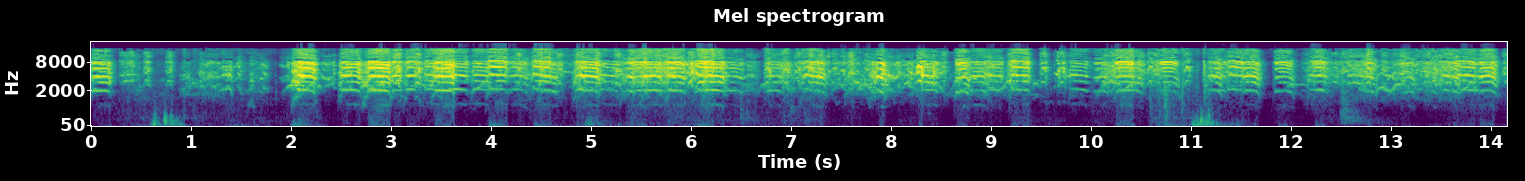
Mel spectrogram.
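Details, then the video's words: Sun conure giving loud, harsh, piercing squawks in rapid overlapping bursts, almost continuous from the second second onward, with a few low thuds early and late. "05 Minutes Sun Conure Bird Sounds | Sun Conure Bird Sound Effects"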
